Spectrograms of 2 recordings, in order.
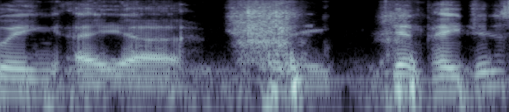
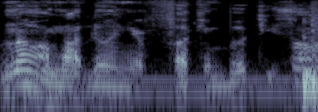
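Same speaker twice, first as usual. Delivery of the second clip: lower, soft blunt refusal; deadpan refusal; 4 semitones lower, 11 dB quieter than usual. Pretend. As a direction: drop the act flatly. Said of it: "drops the act, refuses".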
